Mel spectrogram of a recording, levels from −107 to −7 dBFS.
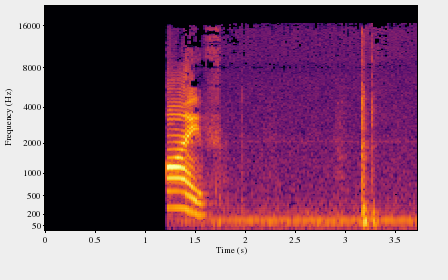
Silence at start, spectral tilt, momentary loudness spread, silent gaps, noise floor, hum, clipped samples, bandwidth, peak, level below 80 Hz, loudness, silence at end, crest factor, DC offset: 1.2 s; -3.5 dB/octave; 19 LU; none; -41 dBFS; none; under 0.1%; 16.5 kHz; -2 dBFS; -52 dBFS; -13 LUFS; 0.4 s; 18 dB; under 0.1%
